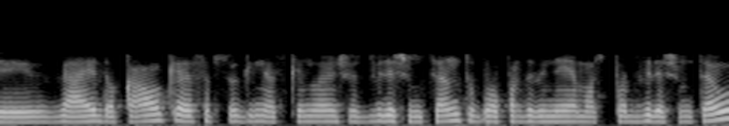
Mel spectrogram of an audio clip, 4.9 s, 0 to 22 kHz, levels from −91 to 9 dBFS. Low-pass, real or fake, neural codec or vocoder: 3.6 kHz; fake; autoencoder, 48 kHz, 128 numbers a frame, DAC-VAE, trained on Japanese speech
